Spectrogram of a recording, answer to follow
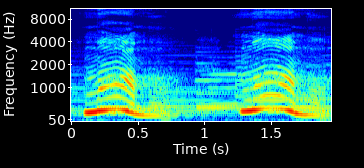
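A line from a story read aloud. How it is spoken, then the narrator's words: Exclamation. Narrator (Ukrainian): вигукнув Мартин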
